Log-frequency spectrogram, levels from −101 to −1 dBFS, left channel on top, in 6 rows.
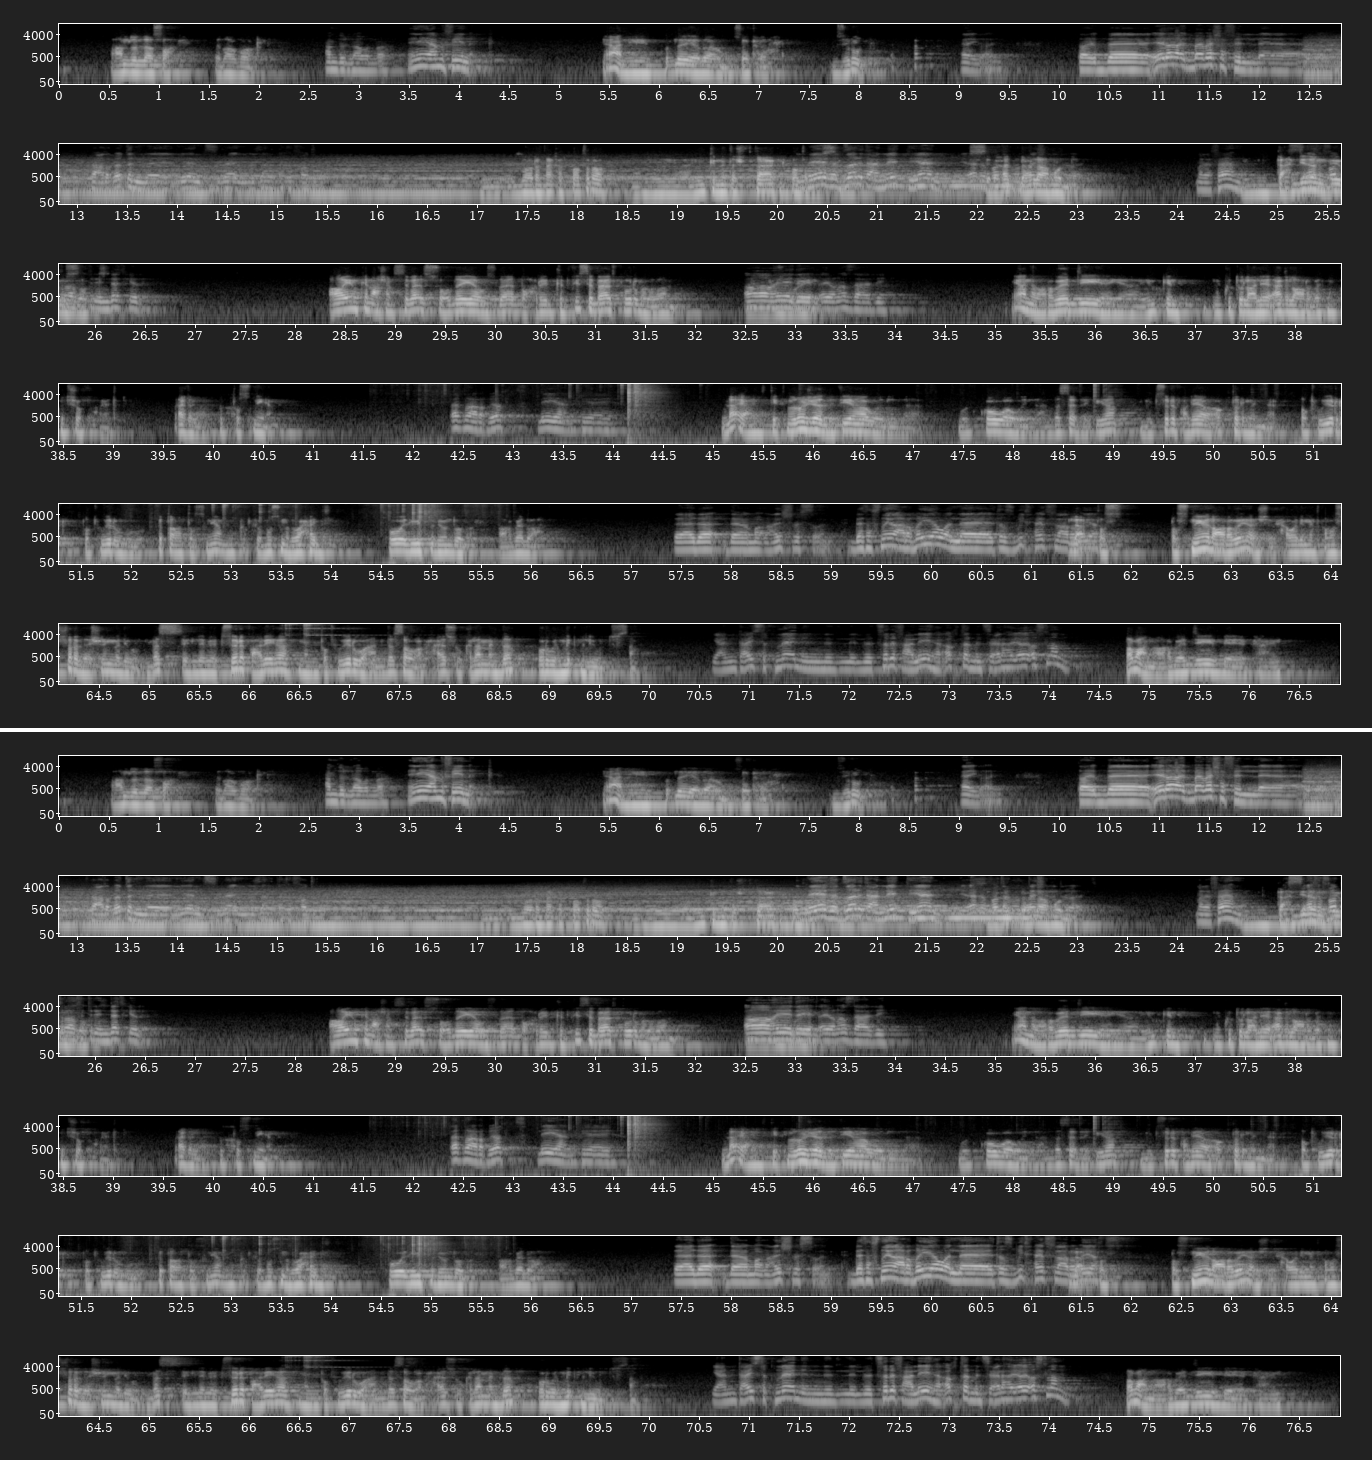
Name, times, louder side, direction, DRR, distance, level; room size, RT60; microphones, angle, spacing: voice 1, 0.5-1.2 1.6-2.0 5.4-7.2 7.7-8.0 17.0-20.8 22.1-23.0 24.7-25.9 28.3-31.8 32.5-33.2 35.2-36.9 37.2-39.0 39.6-40.6 45.1-47.1 47.5-54.0 54.6-56.1 61.4-61.8 62.4-69.9 74.8-76.3, left 2 dB, 75° left, 1.3 m, -37 dB
voice 2, 2.7-4.2 9.0-9.4 10.2-15.6 20.2-23.0 24.2-24.7 25.0-26.6 32.5-33.9 40.1-40.3 42.4-42.9 43.2-44.0 57.4-61.7 70.6-74.2, right 2 dB, 60° right, 1.3 m, -39 dB
sound 1, 12.4-22.5, right 5 dB, 80° right, 1.0 m, -41 dB
sound 2, 41.6-55.9, right 3 dB, 15° right, 2.6 m, -49 dB
sound 3, 66.3-68.0, left 7 dB, 30° left, 4.3 m, -55 dB
22.0 x 19.5 x 9.2 m
head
